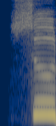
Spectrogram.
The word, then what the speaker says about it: 수: 때 주의할 사항이 있는데요 을 일 뒤에 오는 수능 쑤 로 된 소리 로 발음합니다 예문 볼게요 매운 음식을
